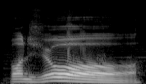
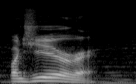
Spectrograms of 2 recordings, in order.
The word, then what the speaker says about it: Bonjour: Pronounce the R at the end distinctly. Bonjour. Bonjour.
